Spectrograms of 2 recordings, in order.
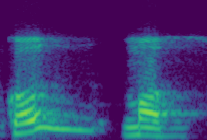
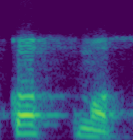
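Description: First: The consonant before the m is a z sound. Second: The consonant before the m is an s sound. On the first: The speaker calls it right. "فنقول كوزموس" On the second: The speaker calls it wrong. "ما بقولهاش كوسموس"

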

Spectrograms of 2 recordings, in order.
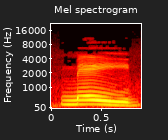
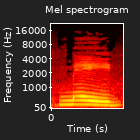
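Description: No difference in how they are said.

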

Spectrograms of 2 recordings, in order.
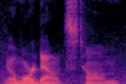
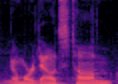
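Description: First: It is said as a statement, falling. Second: It is said as a question, rising.

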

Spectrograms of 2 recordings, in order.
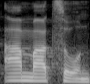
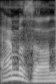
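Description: First: Amazon is said with a German-style pronunciation. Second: Amazon is said with an English-style pronunciation. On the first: The speaker calls it wrong. "and not at Amazon" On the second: The speaker calls it right. "So I likely bought this at Amazon"

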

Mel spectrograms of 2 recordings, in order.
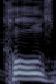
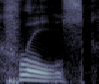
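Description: First: The name is said without an r sound. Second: The name is said with an added r sound. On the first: The speaker calls it right. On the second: The speaker calls it wrong.

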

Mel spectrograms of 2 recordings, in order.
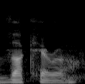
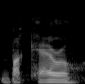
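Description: First: The word begins with a V sound. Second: The word begins with a B sound. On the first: This is the anglicized pronunciation. "when you anglicize it is what I learned, it's a V" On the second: This is the true Spanish pronunciation. "in like true Spanish, it's vaquero, like a B, not a V"

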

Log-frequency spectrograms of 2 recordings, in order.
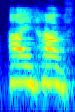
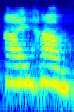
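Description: No difference in how they are said.

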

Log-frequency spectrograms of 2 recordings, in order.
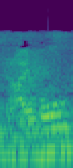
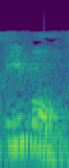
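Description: First: The first syllable sounds like "die". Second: The first syllable sounds like "dee". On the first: The speaker calls it wrong. "I want these fucking people to die" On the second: The speaker calls it right. "it's actually pronounced Diebold"

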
